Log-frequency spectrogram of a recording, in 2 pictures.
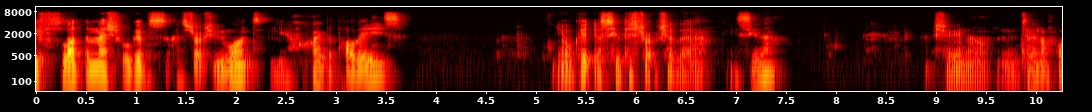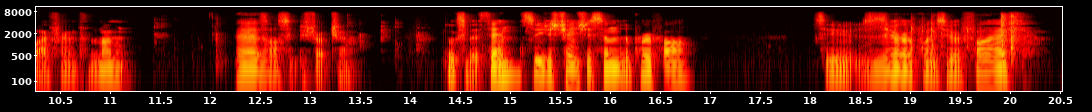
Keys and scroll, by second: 3.3 ctrl+h, 18.6-19.6 typing, 19.9 Return.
